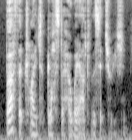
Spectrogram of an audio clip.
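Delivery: plain reading voice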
